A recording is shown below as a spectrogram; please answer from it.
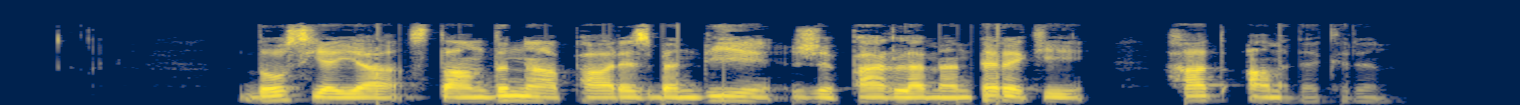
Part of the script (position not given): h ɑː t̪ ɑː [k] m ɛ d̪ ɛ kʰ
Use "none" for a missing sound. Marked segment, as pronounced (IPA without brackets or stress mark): none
